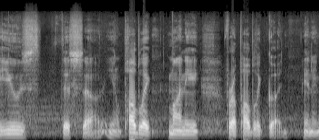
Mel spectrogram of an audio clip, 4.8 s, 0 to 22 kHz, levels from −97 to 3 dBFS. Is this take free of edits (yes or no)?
yes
